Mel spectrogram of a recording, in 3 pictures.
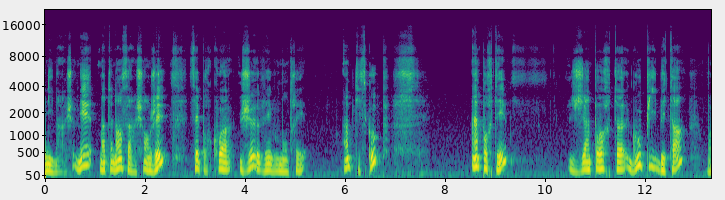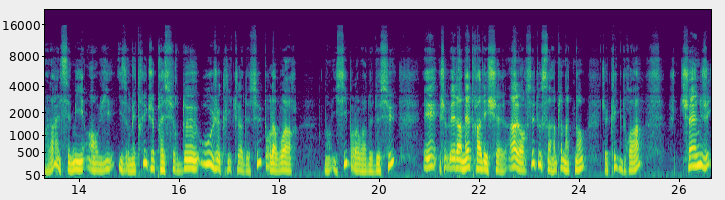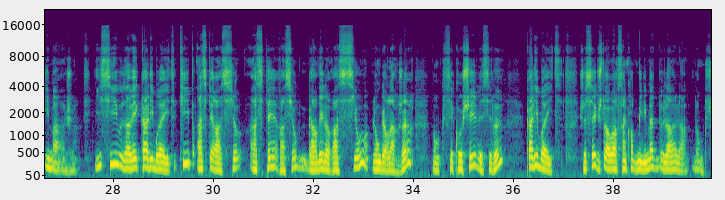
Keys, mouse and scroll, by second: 1.9 click, 3.6 click, 5.7 click, 9.2 click, 11.8 click, 17.1 click, 18.7 click, 24.0 right click, 26.5 click, 35.7 click.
